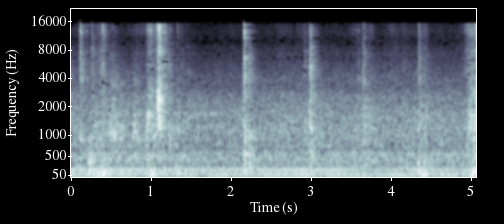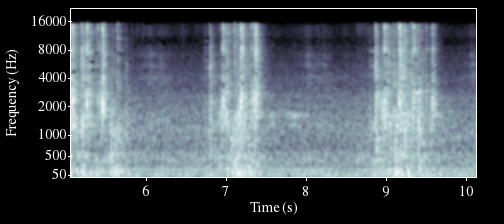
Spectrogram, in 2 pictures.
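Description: Recoil pull-starter on an older choked Honda small engine being yanked again and again, every couple of seconds, cranking the engine over without it catching yet.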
